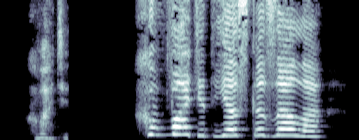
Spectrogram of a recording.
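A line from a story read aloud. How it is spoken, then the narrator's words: Hysterical scream. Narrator (Russian): уже совсем истерично закричала Ася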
